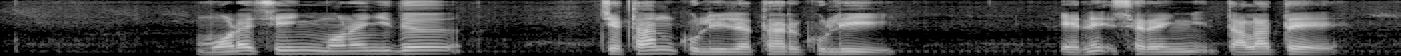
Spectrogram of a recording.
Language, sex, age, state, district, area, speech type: Santali, male, 30-45, West Bengal, Jhargram, rural, spontaneous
